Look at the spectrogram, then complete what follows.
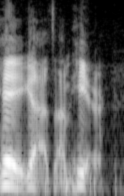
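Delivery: swaggering Western hero voice, deep and macho. Speaker acting out a highwayman hero arriving with his guns: deep macho Reish Lakish voice. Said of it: "Nice deep voice".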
